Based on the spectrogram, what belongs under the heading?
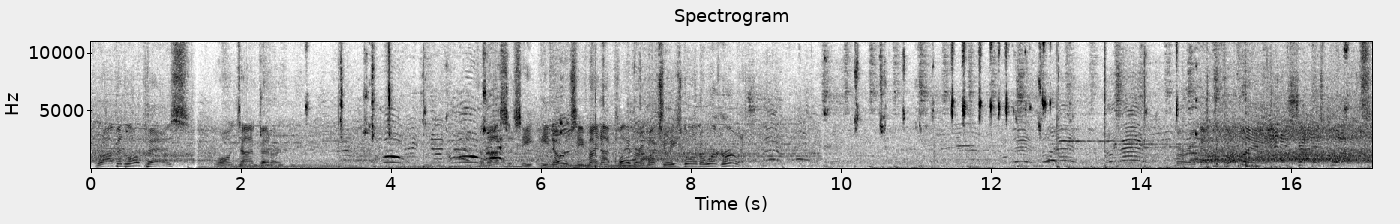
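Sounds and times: arena crowd noise: 0.0 - 17.0
sneaker squeaks: 2.8 - 5.5, 9.8 - 15.0.

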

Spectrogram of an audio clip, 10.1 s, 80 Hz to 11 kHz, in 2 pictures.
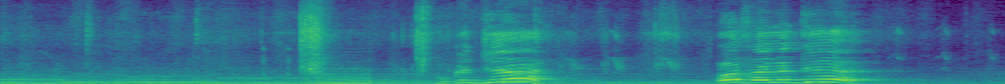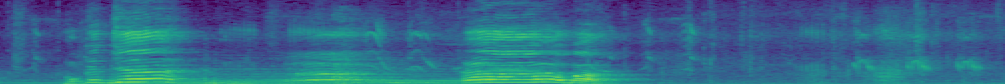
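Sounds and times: faint outdoor background: 0.0 - 10.0
short bird calls: 2.7 - 3.7, 4.3 - 10.0.

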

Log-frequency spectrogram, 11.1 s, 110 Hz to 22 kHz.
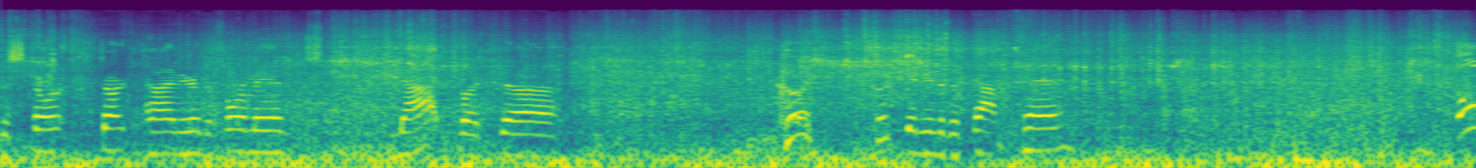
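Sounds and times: bobsleigh runners rumbling on ice: 0.0 - 11.0.

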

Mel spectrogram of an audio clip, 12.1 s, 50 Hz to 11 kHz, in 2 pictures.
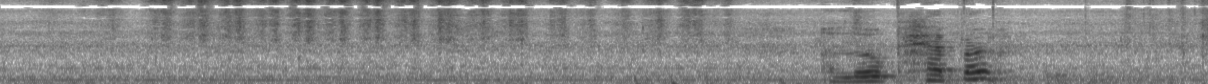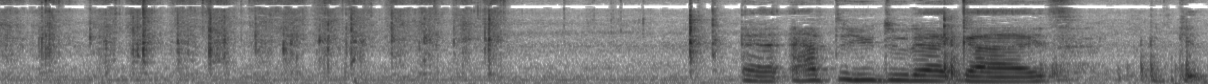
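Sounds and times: steady low hum: 0.0 - 12.0
salt shaker shaking: 0.5 - 3.7.

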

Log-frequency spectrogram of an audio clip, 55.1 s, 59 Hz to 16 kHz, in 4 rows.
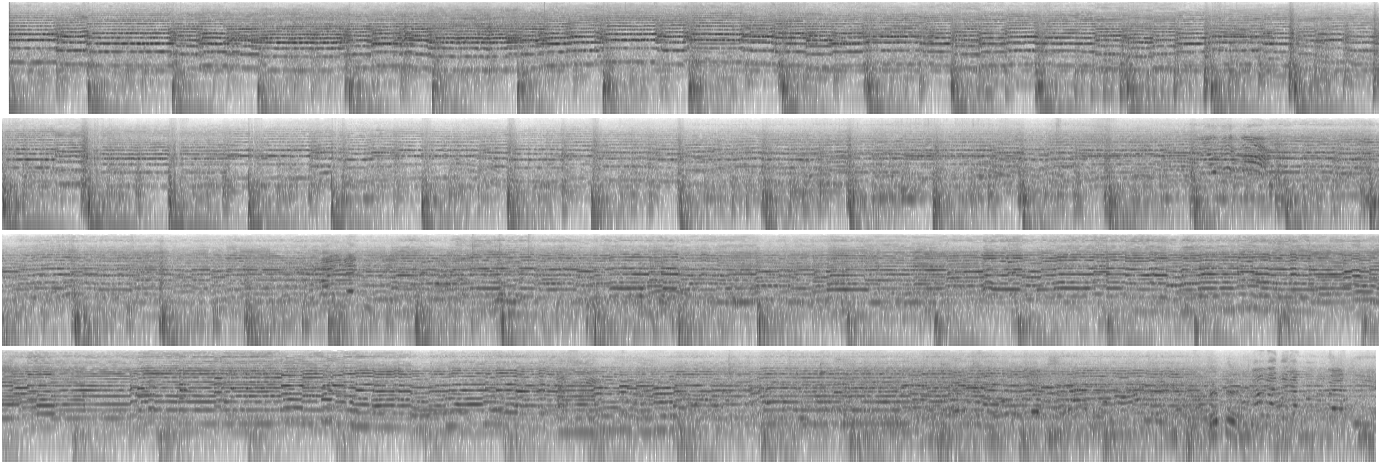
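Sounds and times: bagpipes playing a marching tune: 0.0 - 55.0
drumbeat: 0.1 - 55.0.

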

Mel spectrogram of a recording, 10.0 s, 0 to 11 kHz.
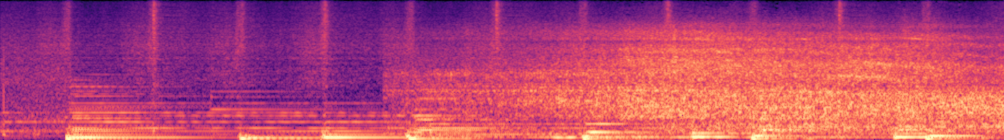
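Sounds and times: background music with steady beat: 0.0 - 10.0
diesel train passing: 3.7 - 10.0.

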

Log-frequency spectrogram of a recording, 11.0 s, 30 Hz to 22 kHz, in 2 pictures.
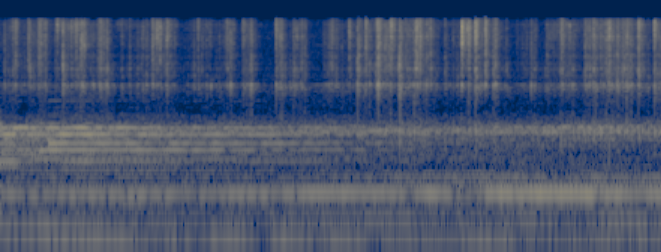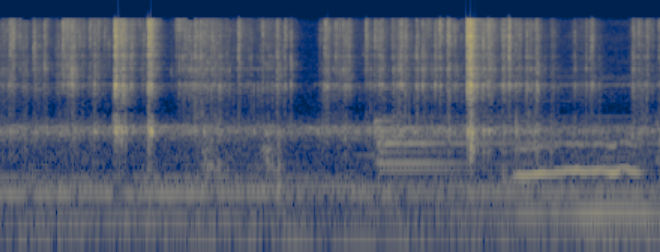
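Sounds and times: soft ambient music: 0.0 - 11.0
steady low hum: 0.0 - 11.0.

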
